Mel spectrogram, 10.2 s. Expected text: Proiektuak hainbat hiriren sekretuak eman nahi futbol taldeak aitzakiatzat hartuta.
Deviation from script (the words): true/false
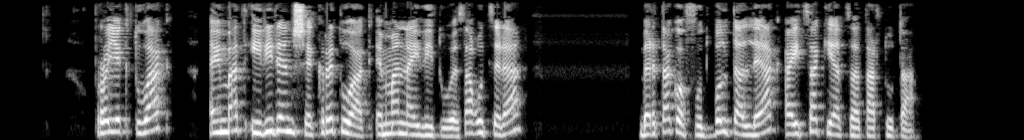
true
